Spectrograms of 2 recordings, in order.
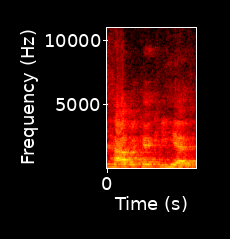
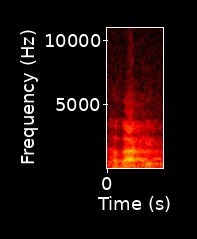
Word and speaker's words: Habakkuk: All right, because here's Habakkuk. Or Habakkuk, however you want to pronounce it. Either way is fine.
